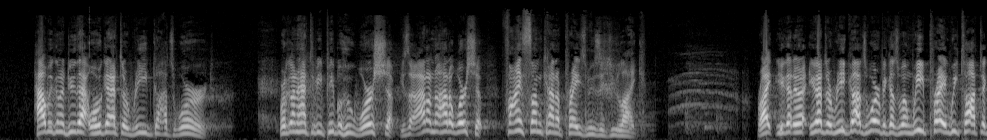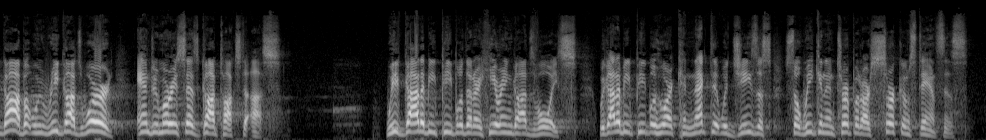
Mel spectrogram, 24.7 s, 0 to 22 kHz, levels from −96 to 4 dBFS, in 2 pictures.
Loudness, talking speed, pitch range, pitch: -24 LUFS, 230 wpm, 215-260 Hz, 235 Hz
